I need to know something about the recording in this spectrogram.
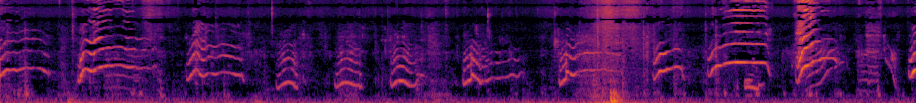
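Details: Jindo mother dog with her nine newborn puppies, three days after birth, indoors in a small room; a run of high, thin whimpers and squeals, some rising then falling, following one another rapidly, over a low steady hum.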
